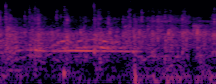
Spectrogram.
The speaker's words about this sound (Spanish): voy a presentar a Mariana Mella, por favor, un aplauso fuerte.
